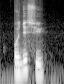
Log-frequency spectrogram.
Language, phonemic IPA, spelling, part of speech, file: French, /o.d(ə).sy/, au-dessus, adverb, Fr-au-dessus.ogg
- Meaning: above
